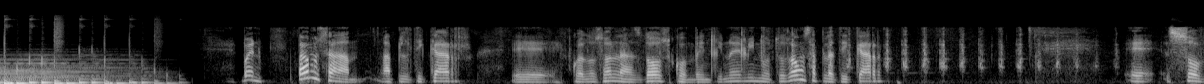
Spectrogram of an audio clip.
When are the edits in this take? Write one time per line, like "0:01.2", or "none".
none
